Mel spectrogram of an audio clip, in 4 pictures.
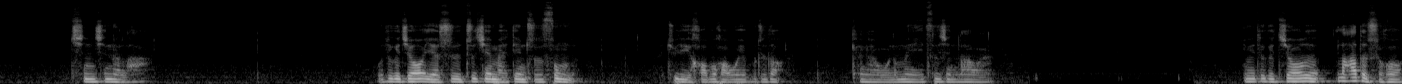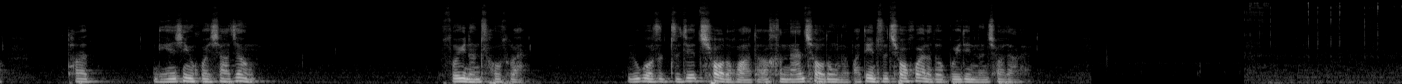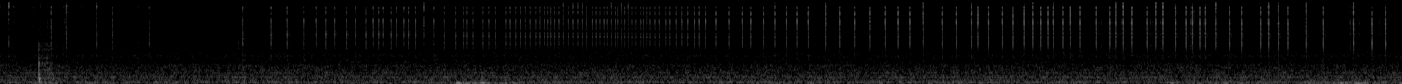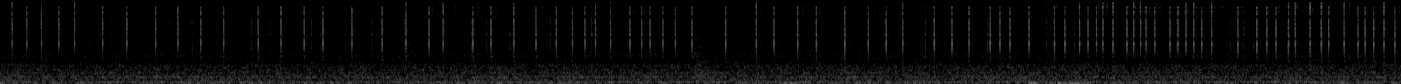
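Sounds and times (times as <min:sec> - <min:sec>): adhesive tab creaking and clicking: 0:26.5 - 0:29.7, 0:30.4 - 0:56.0.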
